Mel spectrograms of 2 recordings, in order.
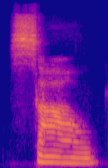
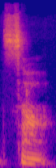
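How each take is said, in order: First: The vowel closes toward a rounded 'oh' sound. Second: The vowel stays open without closing at the end. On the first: The speaker calls it wrong. "he makes the mistake of closing his mouth" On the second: The speaker calls it right. "leave the mouth open"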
